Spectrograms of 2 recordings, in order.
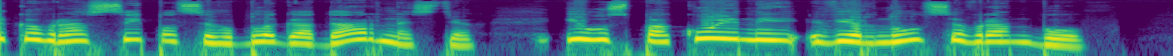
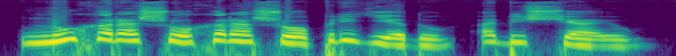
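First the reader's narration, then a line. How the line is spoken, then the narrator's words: Plain. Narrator (Russian): сказал он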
